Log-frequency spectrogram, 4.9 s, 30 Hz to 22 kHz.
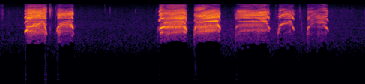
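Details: Young osprey at a nest camera on 10 August 2021, calling long for fish until an adult arrives with a whole one. Two screams, a pause, then five harsh, arching whistles in quick succession.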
